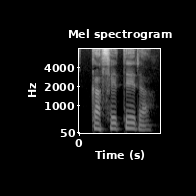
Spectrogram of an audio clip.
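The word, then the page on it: cafetera: Spain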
